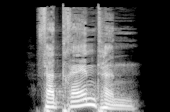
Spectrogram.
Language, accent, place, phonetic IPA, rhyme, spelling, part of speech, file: German, Germany, Berlin, [fɛɐ̯ˈtʁɛːntn̩], -ɛːntn̩, vertränten, adjective, De-vertränten.ogg
- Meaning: inflection of vertränt: 1. strong genitive masculine/neuter singular 2. weak/mixed genitive/dative all-gender singular 3. strong/weak/mixed accusative masculine singular 4. strong dative plural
